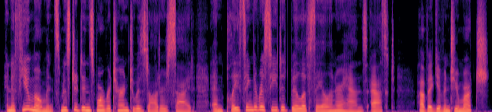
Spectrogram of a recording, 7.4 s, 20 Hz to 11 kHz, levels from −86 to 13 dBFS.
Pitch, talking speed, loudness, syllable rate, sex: 220 Hz, 220 wpm, -18 LUFS, 5.7 syllables/s, female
